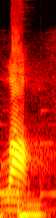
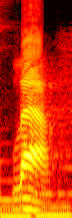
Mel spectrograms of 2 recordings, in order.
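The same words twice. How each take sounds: First: It is said in a British accent. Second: It is said in an American accent.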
